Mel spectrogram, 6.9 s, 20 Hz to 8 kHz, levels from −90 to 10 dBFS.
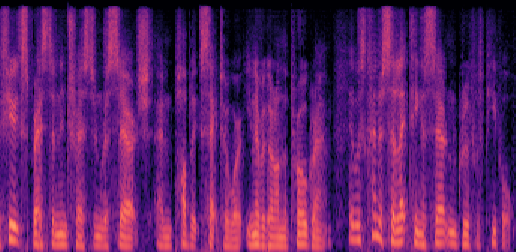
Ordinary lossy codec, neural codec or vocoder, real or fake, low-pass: AAC, 32 kbps; codec, 16 kHz, 0.7 kbps, FocalCodec; fake; 7.2 kHz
